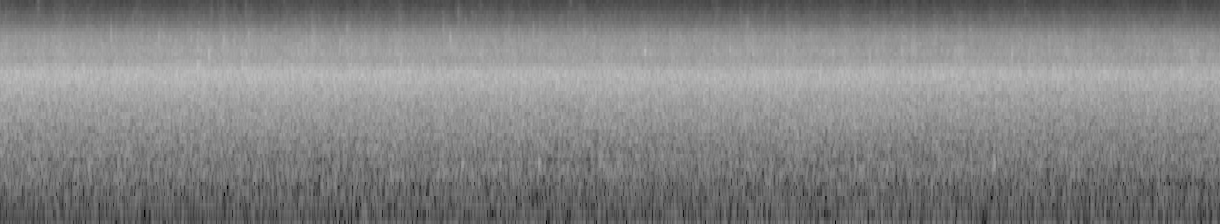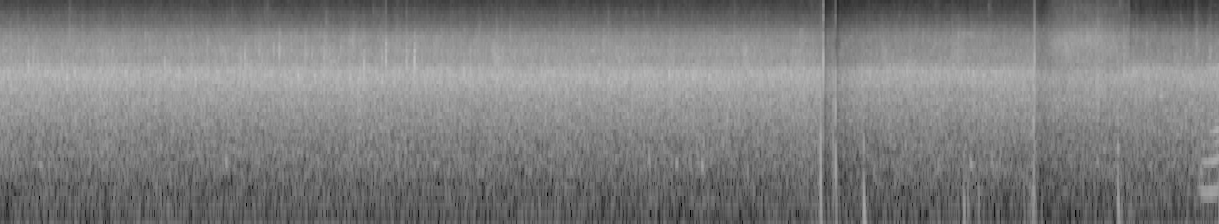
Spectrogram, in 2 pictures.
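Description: Heavy summer rain pours down steadily in a dense, loud hiss on hot, dry ground, continuous throughout with a couple of brief knocks near the end.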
